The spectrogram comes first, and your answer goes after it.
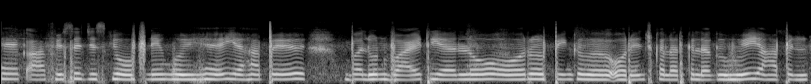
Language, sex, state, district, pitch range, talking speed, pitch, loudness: Hindi, female, Jharkhand, Jamtara, 225-240 Hz, 150 wpm, 230 Hz, -14 LUFS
